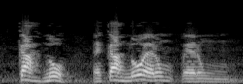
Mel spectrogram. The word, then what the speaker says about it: Karnaugh: de carn esse nome esquisito aí a gente pronuncia carn carn era um era um estudioso matemático que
